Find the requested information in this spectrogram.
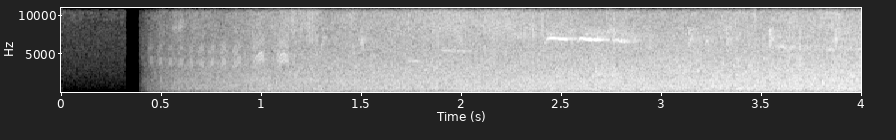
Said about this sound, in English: I'm out walking the dog on a very still autumn day, and that gentle roar you can hear is the River Usk. Some rapids, it's boiling and brown, a very far cry from its gentle, clear waters of summer when we swam here.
